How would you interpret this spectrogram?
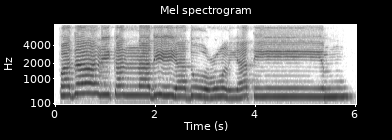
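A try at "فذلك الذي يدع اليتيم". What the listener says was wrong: Jangan yatim. Itu terangkat itu yatim. Fadzalikal ladzi yad'ul yatim. Turunkan. Sudah bagus yatimnya iramanya, tapi ain tasydidnya kurang tekan.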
